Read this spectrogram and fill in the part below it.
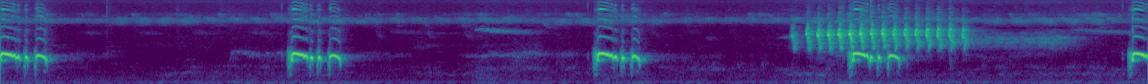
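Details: Local Zebra Dove cooing, recorded as a master song for training doves that stopped singing; five evenly spaced phrases of a rising note and quick stutters, with a loud buzzy rattling sound from another creature overlapping one phrase.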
